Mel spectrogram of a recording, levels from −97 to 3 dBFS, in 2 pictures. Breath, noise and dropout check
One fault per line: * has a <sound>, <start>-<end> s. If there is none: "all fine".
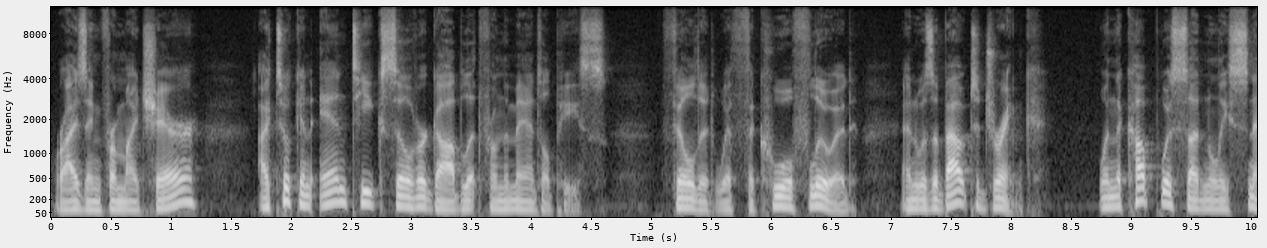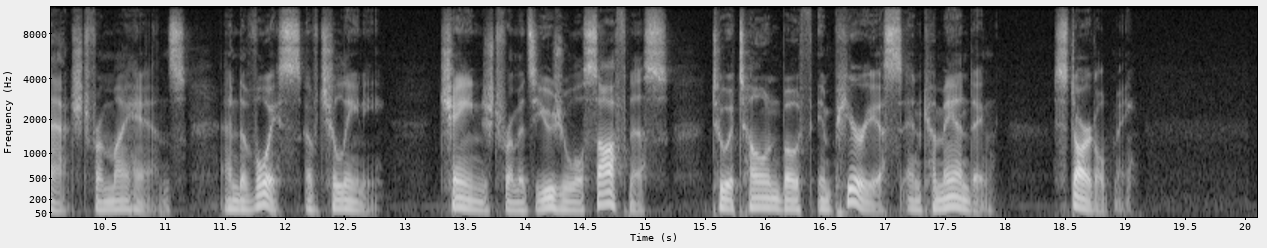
all fine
